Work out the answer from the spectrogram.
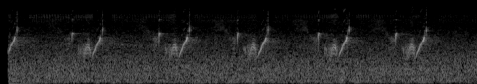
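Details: Satin flycatcher singing in fire-damaged trees in Namadgi National Park, south of Canberra, Australia: repeated short upslurred whistled notes, each a quick rising sweep, given in pairs roughly every second over a quiet background hiss.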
